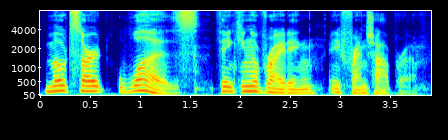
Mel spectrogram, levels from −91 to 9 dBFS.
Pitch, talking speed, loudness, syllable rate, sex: 135 Hz, 125 wpm, -18 LUFS, 4.1 syllables/s, male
